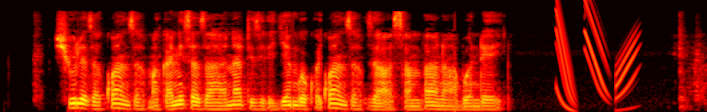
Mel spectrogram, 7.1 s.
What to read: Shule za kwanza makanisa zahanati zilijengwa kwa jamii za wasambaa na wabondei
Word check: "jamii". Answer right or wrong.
wrong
